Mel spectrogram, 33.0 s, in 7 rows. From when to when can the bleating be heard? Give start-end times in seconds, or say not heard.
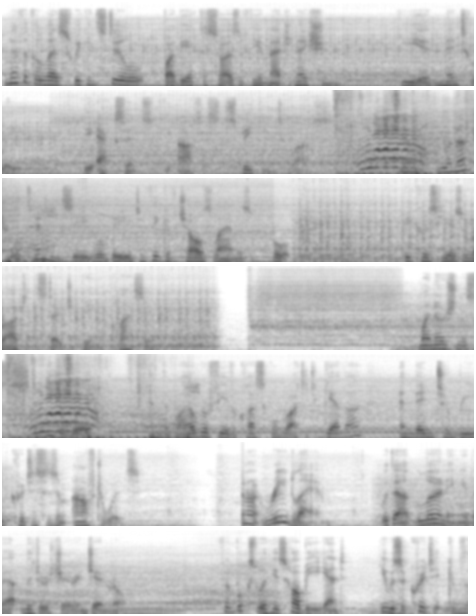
8.0-10.0, 18.9-20.9.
